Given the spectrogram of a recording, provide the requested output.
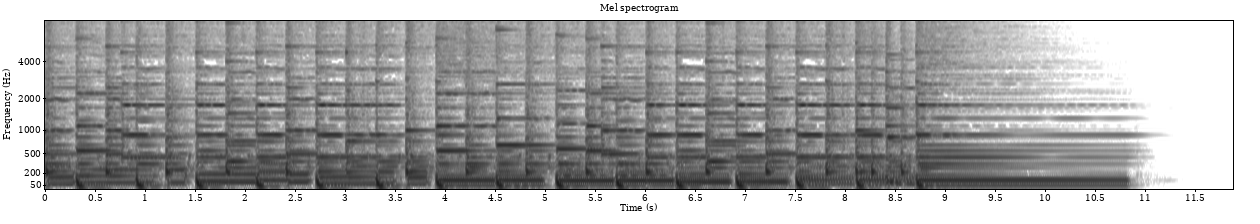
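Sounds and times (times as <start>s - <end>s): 
happy upbeat ukulele background music: 0.0s - 9.5s.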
